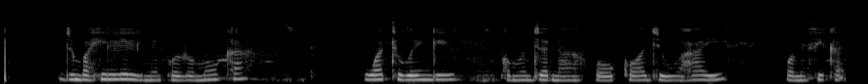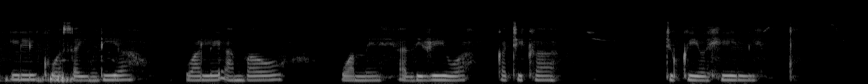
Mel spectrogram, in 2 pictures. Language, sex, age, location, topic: Swahili, female, 18-24, Kisumu, health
